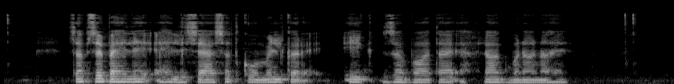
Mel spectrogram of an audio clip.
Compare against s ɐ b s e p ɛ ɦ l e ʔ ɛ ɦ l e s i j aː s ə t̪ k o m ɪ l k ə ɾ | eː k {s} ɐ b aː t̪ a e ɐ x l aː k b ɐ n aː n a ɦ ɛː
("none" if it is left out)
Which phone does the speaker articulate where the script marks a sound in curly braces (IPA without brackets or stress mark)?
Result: z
